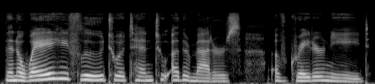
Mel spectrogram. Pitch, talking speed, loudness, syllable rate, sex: 180 Hz, 190 wpm, -18 LUFS, 5.2 syllables/s, female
